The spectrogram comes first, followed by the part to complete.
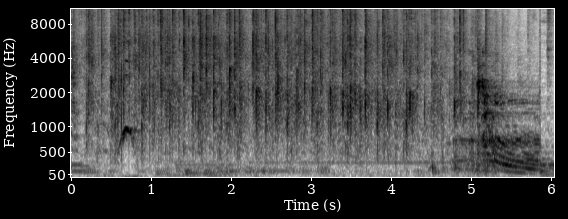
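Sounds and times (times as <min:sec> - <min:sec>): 
crowd applauding: 0:00.0 - 0:05.9
person cheering: 0:00.5 - 0:01.0.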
